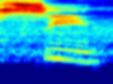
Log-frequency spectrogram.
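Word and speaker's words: س: Z z Now I'm telling the pronunciation of scene. Scene pronounced from the tip of the tongue touching the inner eds of the top two and bottom two front teeth like this.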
